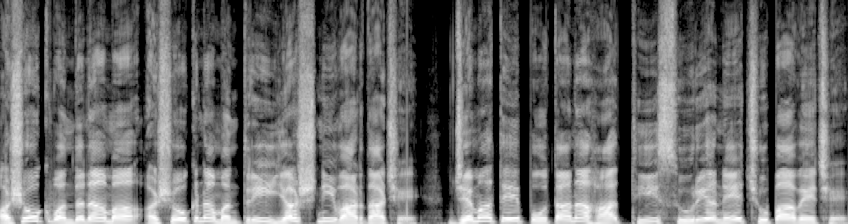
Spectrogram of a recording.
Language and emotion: Gujarati, neutral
